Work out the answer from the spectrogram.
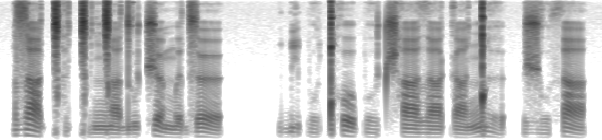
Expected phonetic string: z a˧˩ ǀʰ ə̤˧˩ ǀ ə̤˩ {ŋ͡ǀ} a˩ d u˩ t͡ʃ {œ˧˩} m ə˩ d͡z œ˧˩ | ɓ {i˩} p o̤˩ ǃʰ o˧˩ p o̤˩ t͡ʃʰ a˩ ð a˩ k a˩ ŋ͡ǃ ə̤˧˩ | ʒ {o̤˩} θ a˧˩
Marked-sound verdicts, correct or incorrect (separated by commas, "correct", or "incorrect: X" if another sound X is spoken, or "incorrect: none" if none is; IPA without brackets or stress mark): correct, correct, correct, correct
